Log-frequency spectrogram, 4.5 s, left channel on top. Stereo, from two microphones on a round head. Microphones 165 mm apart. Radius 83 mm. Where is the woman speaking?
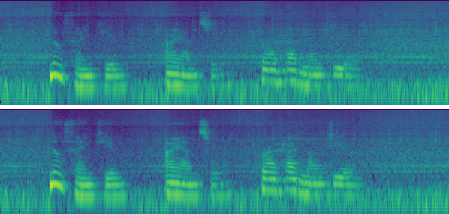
20° right (ahead or behind), 0.6 m; by 3.7 s 45° right (ahead or behind), 2.5 m.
